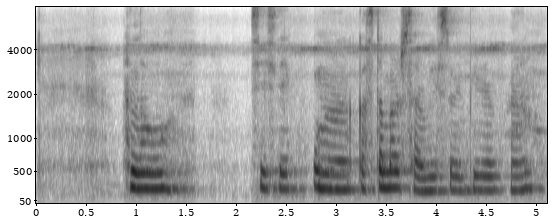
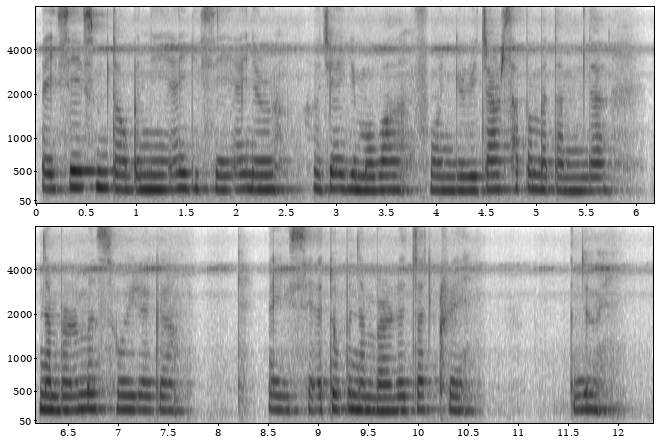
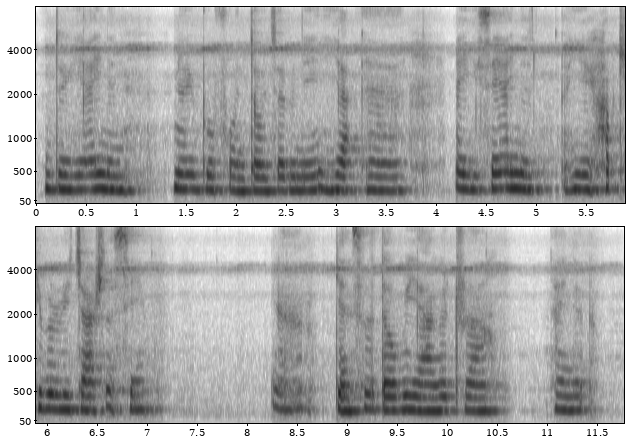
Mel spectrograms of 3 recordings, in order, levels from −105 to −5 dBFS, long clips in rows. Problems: constant background noise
